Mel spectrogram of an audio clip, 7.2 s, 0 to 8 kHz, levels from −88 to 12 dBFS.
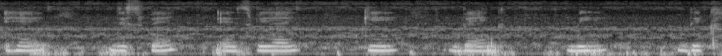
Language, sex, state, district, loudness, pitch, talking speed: Hindi, female, Madhya Pradesh, Dhar, -16 LUFS, 190 Hz, 60 wpm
